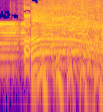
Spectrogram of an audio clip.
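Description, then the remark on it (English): A Wawa fuel truck horn from North Wildwood: a loud, sustained blast with a rich buzzing tone, quickly shifting into a wavering, warbling series of rising and falling pitches that carry on to the end. “The horn honk is awesome.”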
